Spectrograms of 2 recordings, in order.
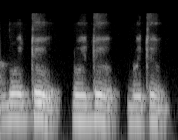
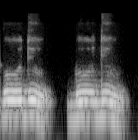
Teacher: Iya karena butuh butuh butuh sedikit ada udara. Nah, nanti dilatih tidak ada udara ya, karena dia bukan hamas tapi jahar.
